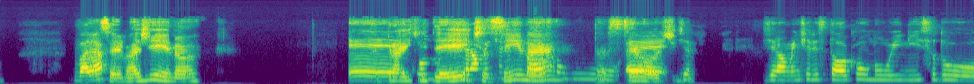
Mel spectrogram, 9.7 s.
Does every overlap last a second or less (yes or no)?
no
